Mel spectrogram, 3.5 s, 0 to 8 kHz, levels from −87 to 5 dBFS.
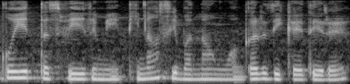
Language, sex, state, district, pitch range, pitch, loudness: Hindi, female, Arunachal Pradesh, Lower Dibang Valley, 175-200 Hz, 185 Hz, -17 LUFS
